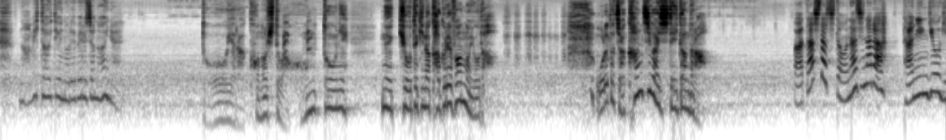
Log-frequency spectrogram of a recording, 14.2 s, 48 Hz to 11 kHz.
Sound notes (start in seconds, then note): 8.5 sigh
